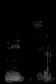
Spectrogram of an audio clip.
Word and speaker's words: Nizza: Nizza. Nizza, come pizza.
